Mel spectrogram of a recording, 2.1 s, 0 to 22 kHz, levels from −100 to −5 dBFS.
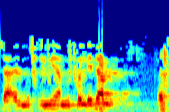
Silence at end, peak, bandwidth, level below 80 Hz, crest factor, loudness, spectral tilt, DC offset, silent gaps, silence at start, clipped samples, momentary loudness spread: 0 s; 0 dBFS; 5.8 kHz; -46 dBFS; 14 dB; -14 LUFS; -4 dB/octave; under 0.1%; none; 0.05 s; under 0.1%; 13 LU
